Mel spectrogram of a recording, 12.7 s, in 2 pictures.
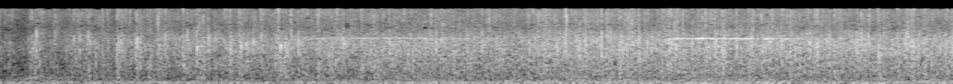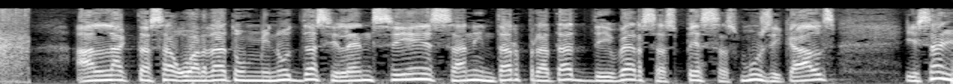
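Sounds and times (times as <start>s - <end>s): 
applause at royal entrance: 0.0s - 6.6s
speech: 6.9s - 12.6s.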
